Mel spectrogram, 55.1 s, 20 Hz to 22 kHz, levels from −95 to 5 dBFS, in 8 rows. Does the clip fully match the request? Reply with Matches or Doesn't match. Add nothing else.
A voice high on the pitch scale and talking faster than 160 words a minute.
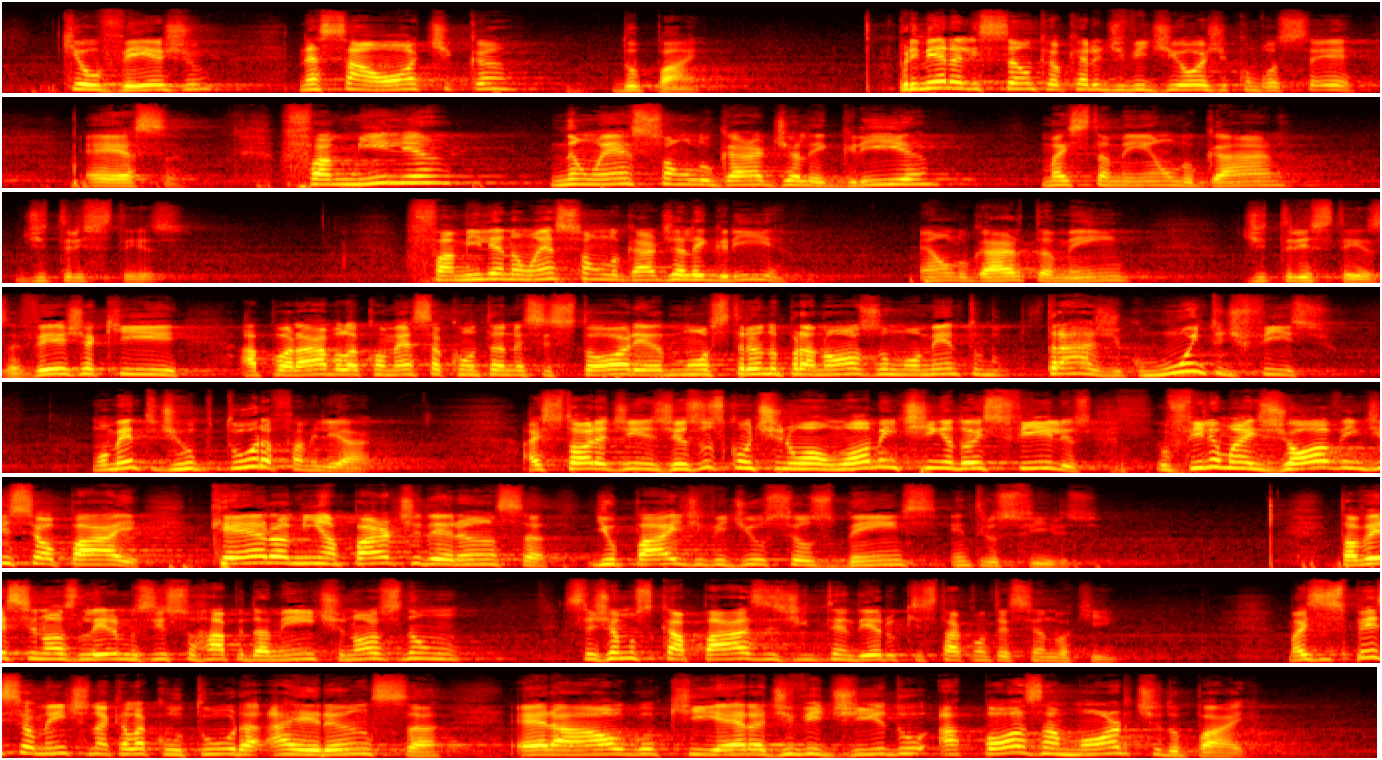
Doesn't match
